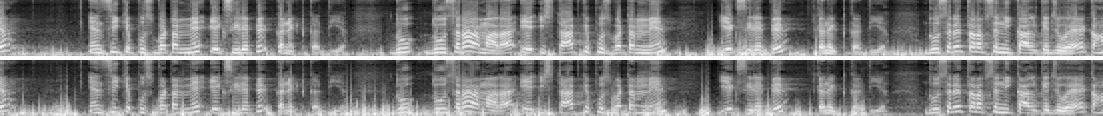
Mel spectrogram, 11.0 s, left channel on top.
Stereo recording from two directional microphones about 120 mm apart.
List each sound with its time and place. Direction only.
0.9 s speech: 35° left (ahead or behind)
